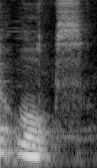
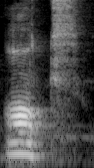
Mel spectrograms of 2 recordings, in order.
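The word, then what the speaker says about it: ox: और यहाँ पे लिखे ओक्स, ओ एस, ऑक्स, इसे ओक्स नहीं पढ़ेंगे, ऑक्स नहीं पढ़ेंगे, ऑक्स, ऑक्स।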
